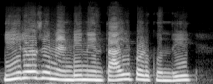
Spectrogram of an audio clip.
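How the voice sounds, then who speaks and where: A woman's voice: mid-range voice, moderate pace, warm tone, clear, resonant tone, soft background music, lightly acted. A woman voicing a regretful young man who keeps a tea stall, talking in a plain, aggrieved way.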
